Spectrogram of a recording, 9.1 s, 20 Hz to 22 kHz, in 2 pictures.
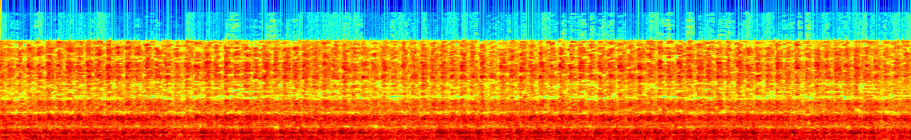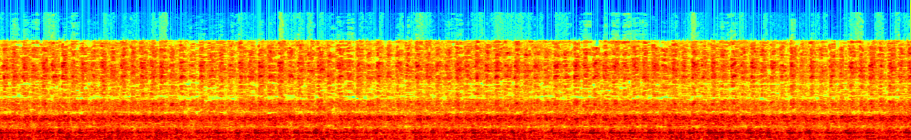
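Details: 1990 Maytag LA211 washer on spin cycle: steady continuous droning groan with a faint whine over it. Belts, brake and the bearing the brake spins on already replaced; cause still unknown.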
